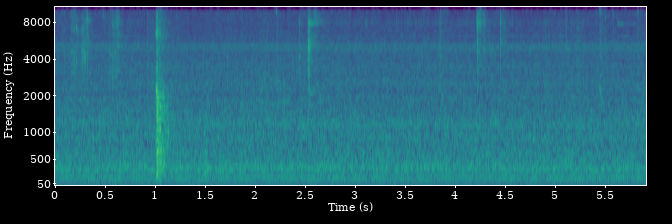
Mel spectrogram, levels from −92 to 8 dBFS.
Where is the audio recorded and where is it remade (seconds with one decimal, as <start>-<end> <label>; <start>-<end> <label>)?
0.0-0.6 recorded; 0.6-1.2 remade; 1.2-2.6 recorded; 2.6-5.3 remade; 5.3-5.9 recorded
